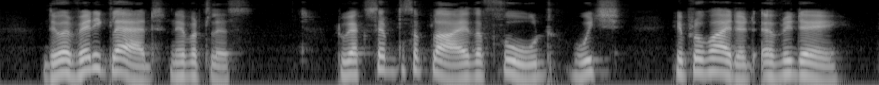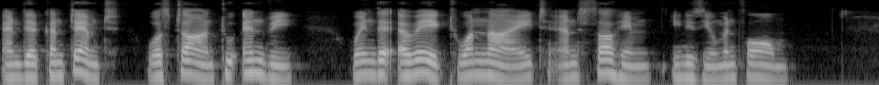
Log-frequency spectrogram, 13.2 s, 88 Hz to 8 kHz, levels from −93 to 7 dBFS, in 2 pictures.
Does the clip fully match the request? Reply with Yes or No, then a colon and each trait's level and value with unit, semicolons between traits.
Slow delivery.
No: average, 160 wpm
